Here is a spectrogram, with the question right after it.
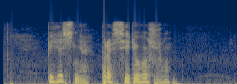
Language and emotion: Russian, sad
